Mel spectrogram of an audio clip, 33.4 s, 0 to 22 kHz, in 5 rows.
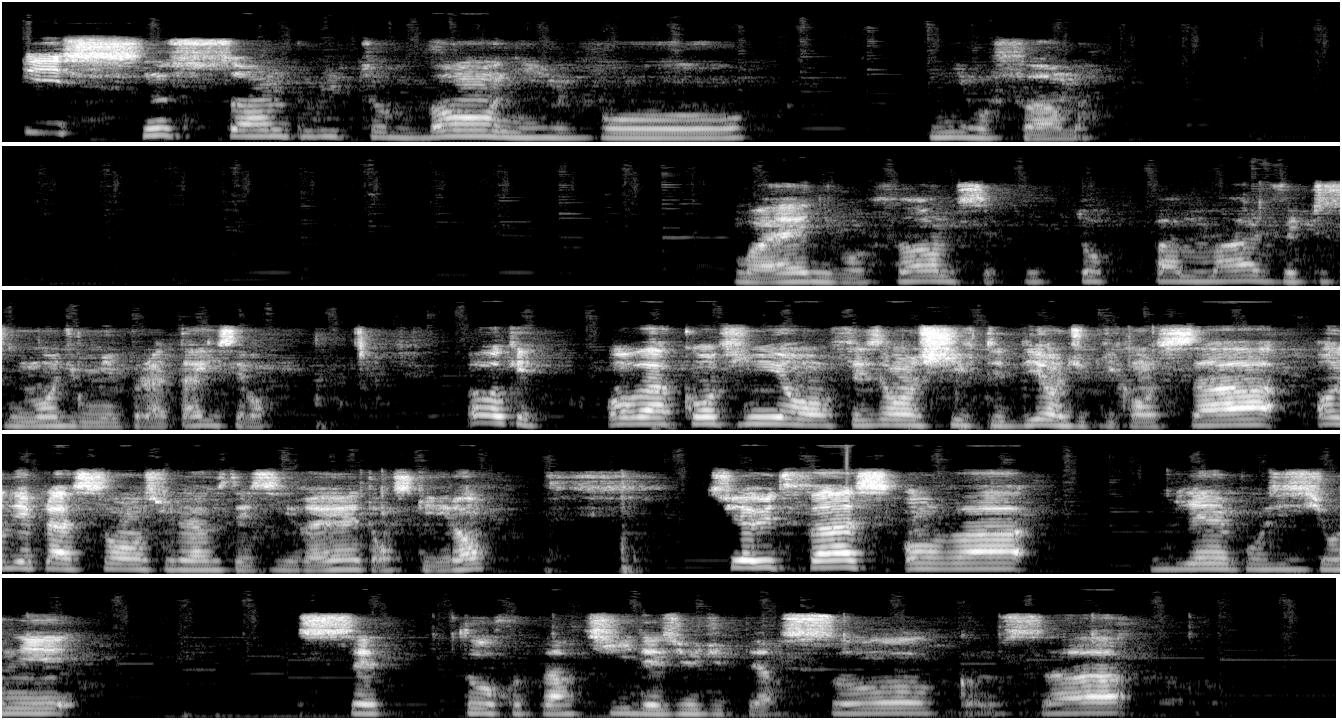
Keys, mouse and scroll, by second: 7.5 scroll up 3, 11.3 s, 13.4-14.0 scroll down 2, 14.3 scroll up 3, 15.1-15.8 shift+scroll up 6, 16.6 KP_3, 18.2 shift+d, 20.0-21.2 drag, 21.2 s, 23.2 KP_1, 25.1-27.2 drag, 27.2-27.6 scroll up 1, 27.6 s, 29.5-33.4 drag.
